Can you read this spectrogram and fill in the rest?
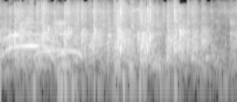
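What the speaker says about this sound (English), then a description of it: "Give a round of applause for the sister of the groom, Ariel" Wedding guests applaud the groom's sister in a mix of scattered clapping and cheering, with voices calling out over the claps.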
